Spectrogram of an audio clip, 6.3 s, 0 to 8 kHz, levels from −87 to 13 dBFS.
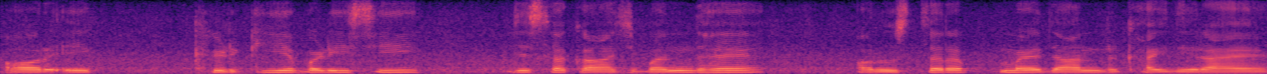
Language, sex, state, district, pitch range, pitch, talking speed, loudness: Hindi, female, Haryana, Rohtak, 175-195 Hz, 185 Hz, 170 wpm, -15 LUFS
